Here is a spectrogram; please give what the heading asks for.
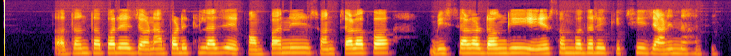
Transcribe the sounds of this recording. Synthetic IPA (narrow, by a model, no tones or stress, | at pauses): t̪ɔ̰d̪ɔnt̪ɔpɔɾed͡ʒɔɽ̃apɔɽit̪ʰilad͡ʒekɔmpanisɔnt͡ʃalɔkɔ | bisaɭɔɖɔŋɡiesɔmbʱɔd̪ʱɔɾekit͡ʃʰid͡ʒaɽ̃inaɦɔ̃nt̪i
